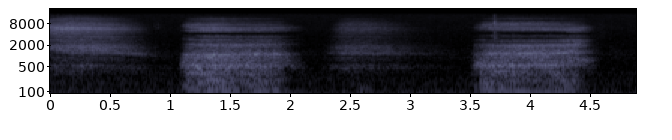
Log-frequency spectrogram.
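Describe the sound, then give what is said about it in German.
Heavy, rasping breaths alternate in slow cycles, with loud snorting exhales around one and four seconds and quieter inhales between, prominent with no talking. “Und dann hört ihr plötzlich ein Schnaufen und ein Atmen.”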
